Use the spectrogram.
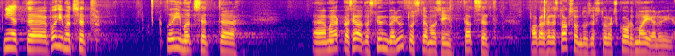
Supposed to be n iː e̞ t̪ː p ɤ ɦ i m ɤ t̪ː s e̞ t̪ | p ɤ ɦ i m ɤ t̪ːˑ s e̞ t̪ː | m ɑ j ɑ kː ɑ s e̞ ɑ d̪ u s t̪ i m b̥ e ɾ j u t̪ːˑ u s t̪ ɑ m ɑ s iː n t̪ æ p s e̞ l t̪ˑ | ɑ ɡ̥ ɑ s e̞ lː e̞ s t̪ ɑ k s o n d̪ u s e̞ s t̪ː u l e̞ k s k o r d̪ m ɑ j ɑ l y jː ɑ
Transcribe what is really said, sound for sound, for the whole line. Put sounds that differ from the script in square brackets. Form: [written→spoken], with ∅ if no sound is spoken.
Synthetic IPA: n iː e̞ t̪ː p ɤ ɦ i m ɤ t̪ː s e̞ t̪ | p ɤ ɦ i m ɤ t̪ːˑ s e̞ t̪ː | m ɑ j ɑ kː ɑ s e̞ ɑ d̪ u s t̪ [i→y] m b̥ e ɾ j u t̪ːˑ u s t̪ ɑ m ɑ s iː n t̪ æ p s e̞ l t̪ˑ | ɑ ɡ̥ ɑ s e̞ lː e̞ s t̪ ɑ k s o n d̪ u s e̞ s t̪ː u l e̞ k s k o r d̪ m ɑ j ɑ l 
